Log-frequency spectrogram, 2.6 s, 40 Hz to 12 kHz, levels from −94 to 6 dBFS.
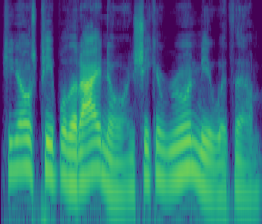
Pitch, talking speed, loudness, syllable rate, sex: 130 Hz, 295 wpm, -20 LUFS, 5.6 syllables/s, male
